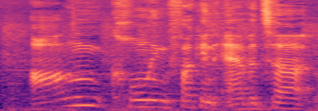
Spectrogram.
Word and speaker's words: Aang: I feel like Aang calling fucking Avatar like Aang is not the right pronunciation.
